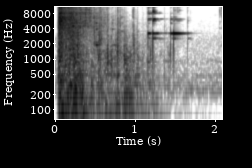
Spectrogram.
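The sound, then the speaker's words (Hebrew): A tomb lid smashed open: a loud crash followed by a few bright, scattered clinks of falling fragments. “את בחיים לא תצליחי לפתוח את המכסה של הקבר. בואי נשבור אותו.”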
